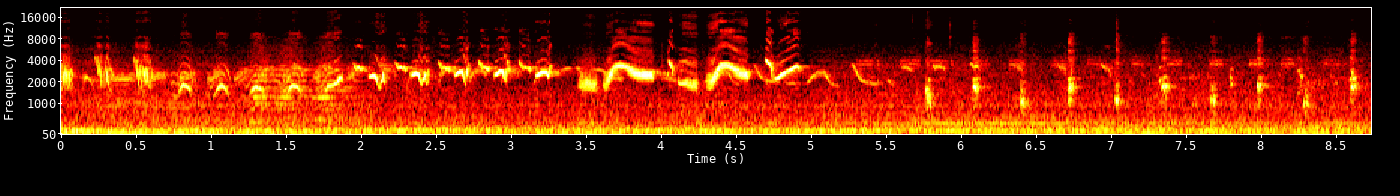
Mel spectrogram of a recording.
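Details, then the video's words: Chinese hwamei kept in a cage, said to sing well and be calm, delivering a rich rapid warble of looping whistled phrases for about five seconds, then sparse sharp chips over a steady low hum. "Chim hót tốt giọng hay, thuần 80% nhẹ nhàng ok ko sục ko nhảy"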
